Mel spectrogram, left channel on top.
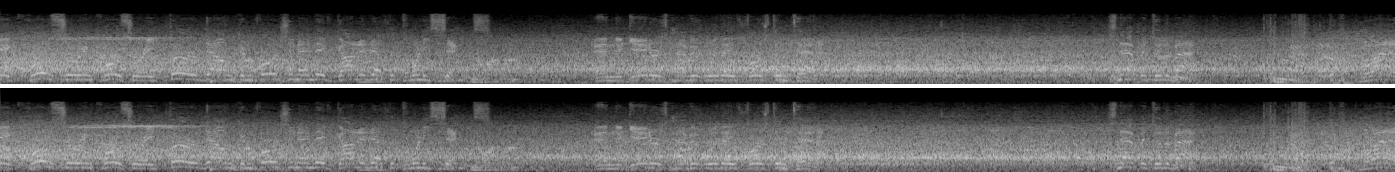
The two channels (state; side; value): normal; both; correlation 0.36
